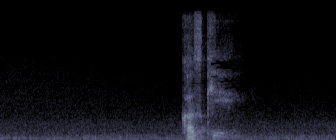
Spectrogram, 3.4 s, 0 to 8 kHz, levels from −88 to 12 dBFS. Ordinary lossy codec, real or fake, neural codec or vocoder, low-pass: none; real; none; 7.2 kHz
